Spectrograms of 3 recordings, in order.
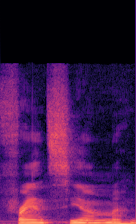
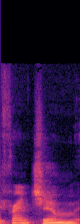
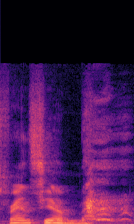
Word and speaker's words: Francium: By the way, it's pronounced Francium. The C is pronounced as an S because it's the name of a radioactive metal.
